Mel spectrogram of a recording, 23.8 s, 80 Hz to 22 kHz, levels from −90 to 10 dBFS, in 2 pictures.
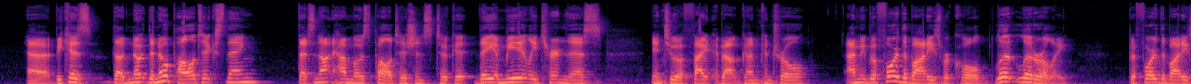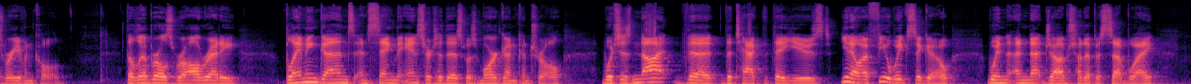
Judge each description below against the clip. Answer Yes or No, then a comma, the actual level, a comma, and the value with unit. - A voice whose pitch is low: No, medium, 145 Hz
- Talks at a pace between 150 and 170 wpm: No, average, 200 wpm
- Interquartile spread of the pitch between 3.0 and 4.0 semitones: Yes, average, 3.7 semitones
